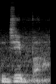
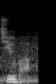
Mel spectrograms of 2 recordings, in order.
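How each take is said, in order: First: The middle is said with plain h and b. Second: The middle is said as a u and bh. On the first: The speaker does not know the pronunciation rules. The speaker calls it wrong. "মূর্খ-সূর্খ মানুষ, উচ্চারণ-টুচ্চারণ কোনোদিন পড়ে নাই, তারা বলে এটাকে জিহ্বা" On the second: The speaker knows the pronunciation rules. The speaker calls it right. "আমরা যেহেতু জানি, আমরা বলব কি?"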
